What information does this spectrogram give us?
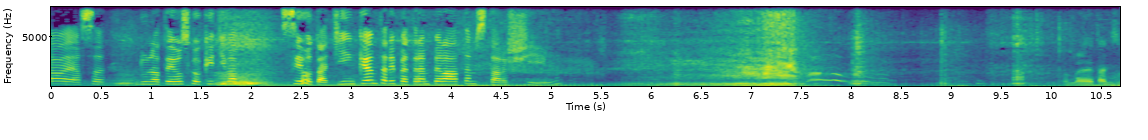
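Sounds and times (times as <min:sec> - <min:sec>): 
motorcycle engine warming up: 0:00.0 - 0:10.6
speech: 0:00.2 - 0:06.5, 0:10.2 - 0:10.6
clatter: 0:08.8 - 0:10.6.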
